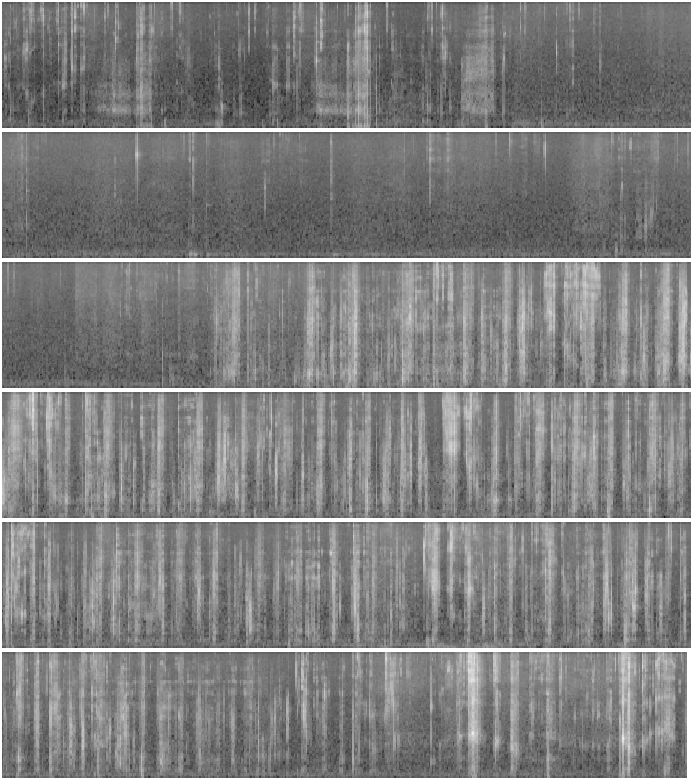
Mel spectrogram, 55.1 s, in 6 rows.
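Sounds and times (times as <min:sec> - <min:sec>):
wet crisp chewing crunches: 0:19.8 - 0:55.0.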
